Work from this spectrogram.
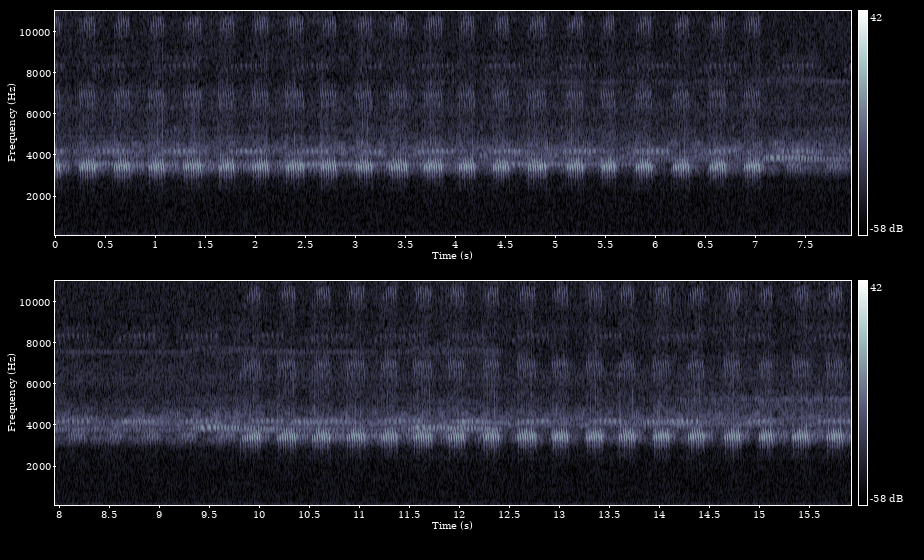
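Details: Grass insects calling on a deep autumn night in Changnyeong, Korea; regular high chirps roughly three per second, pausing for a couple of seconds into a softer continuous buzz before the rhythm returns.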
